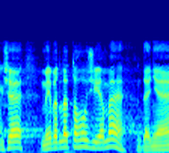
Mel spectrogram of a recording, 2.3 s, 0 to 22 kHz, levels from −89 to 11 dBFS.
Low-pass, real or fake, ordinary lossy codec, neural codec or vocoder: 7.2 kHz; real; MP3, 48 kbps; none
